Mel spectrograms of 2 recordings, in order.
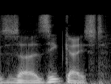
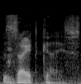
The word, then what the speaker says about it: Zeitgeist: the correct pronunciation uh Zeitgeist Zeitgeist because it's a German word and what does it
